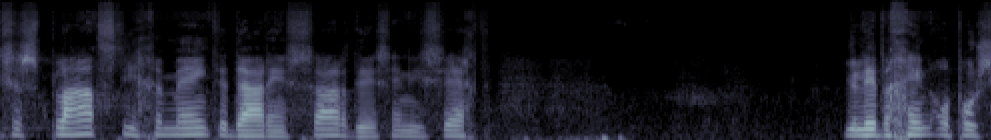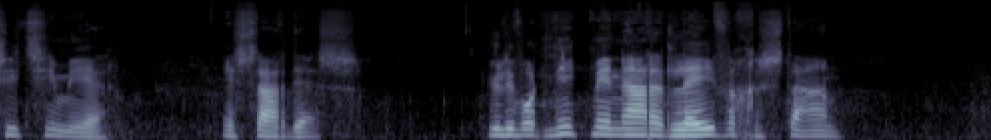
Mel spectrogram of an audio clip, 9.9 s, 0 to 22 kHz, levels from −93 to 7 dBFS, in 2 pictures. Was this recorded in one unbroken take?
yes; 0 cuts

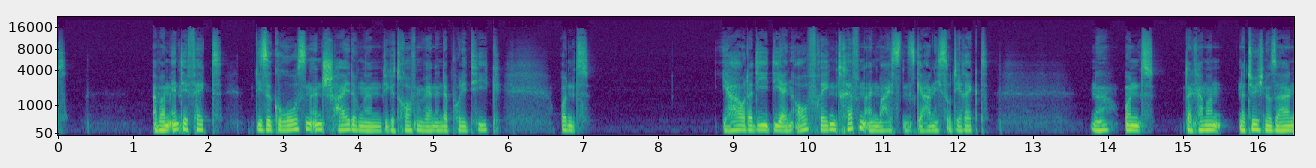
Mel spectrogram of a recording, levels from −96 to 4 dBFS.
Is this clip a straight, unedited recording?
yes; 0 cuts

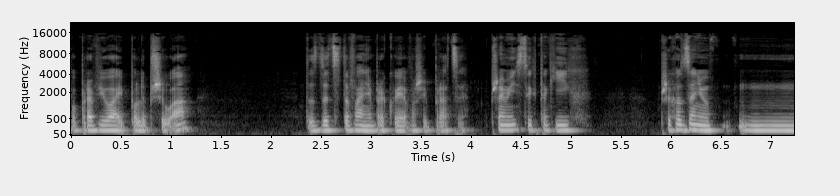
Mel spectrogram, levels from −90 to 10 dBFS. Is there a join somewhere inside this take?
yes; 1 cut; at 4.1 s

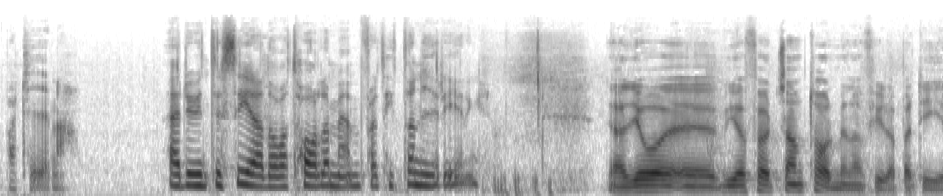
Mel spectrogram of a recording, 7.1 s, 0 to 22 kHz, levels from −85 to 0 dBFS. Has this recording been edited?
yes; 1 cut; at 1.2 s

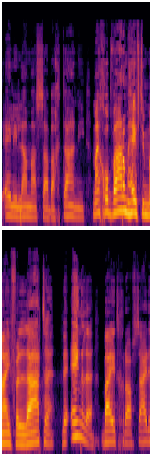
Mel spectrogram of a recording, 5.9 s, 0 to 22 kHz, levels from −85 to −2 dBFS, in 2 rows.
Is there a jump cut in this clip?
yes; 2 cuts; at 2.2 s, 4.2 s

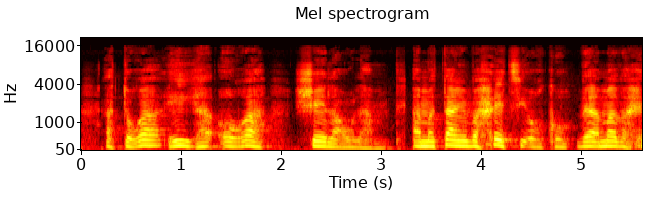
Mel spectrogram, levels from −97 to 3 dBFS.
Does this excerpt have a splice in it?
yes; 1 cut; at 3.2 s

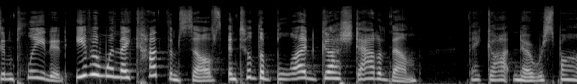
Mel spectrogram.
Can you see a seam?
no; 0 cuts

